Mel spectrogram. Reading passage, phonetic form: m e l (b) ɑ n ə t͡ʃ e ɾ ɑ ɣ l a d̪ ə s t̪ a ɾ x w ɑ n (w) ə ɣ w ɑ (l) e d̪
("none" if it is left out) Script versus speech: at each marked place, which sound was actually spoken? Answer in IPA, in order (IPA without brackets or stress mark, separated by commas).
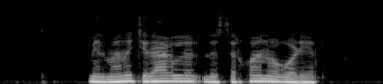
m, w, ɽ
